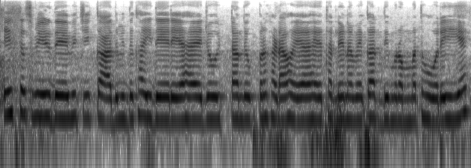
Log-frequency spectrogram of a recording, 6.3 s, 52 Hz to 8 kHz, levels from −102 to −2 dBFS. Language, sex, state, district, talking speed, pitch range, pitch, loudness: Punjabi, female, Punjab, Kapurthala, 240 wpm, 215-235 Hz, 225 Hz, -13 LUFS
